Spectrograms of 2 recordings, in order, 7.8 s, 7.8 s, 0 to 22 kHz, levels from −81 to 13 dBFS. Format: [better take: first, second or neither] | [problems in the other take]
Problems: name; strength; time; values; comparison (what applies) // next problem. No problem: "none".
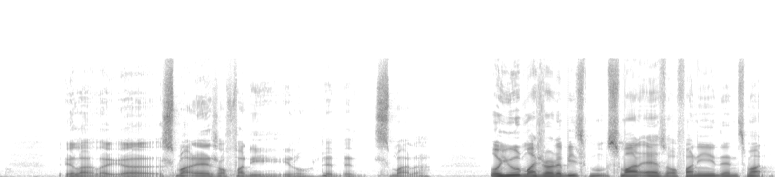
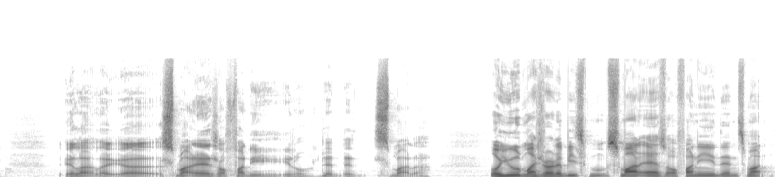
first | thin; somewhat; fading below 650 Hz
